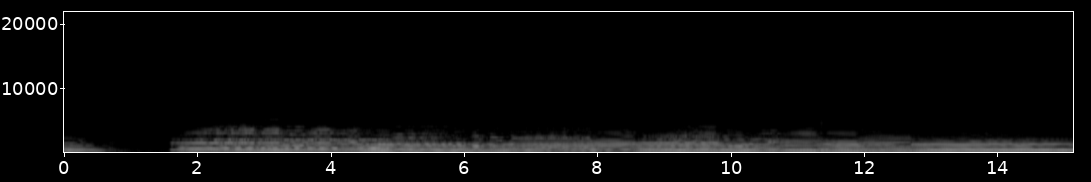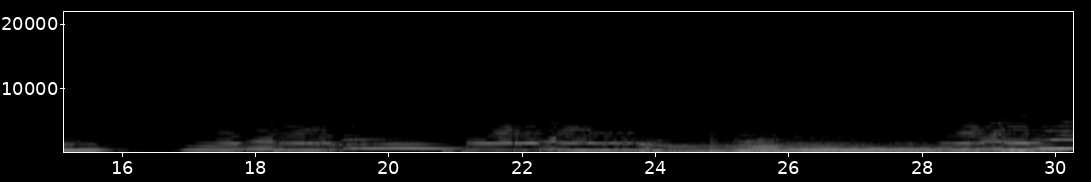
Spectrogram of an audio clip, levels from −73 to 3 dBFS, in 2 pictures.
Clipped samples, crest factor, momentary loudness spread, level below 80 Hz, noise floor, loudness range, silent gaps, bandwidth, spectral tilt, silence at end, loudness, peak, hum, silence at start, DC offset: under 0.1%; 16 dB; 9 LU; -72 dBFS; -72 dBFS; 6 LU; none; 13 kHz; -6 dB/octave; 0 s; -42 LUFS; -26 dBFS; none; 0 s; under 0.1%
